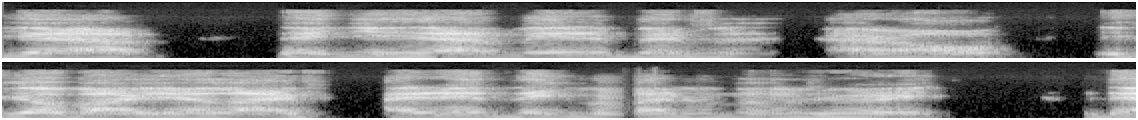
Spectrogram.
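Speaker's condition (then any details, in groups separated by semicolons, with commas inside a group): ALS/MND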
